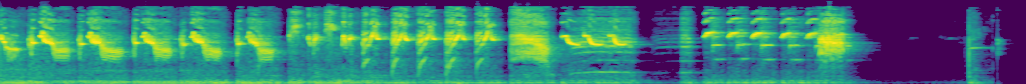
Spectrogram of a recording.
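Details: Javan myna decoy call, a female calling a male: a rapid run of harsh, buzzy chattering notes about two per second, broken by a grating burst and some clipped whistles, then a pause and a faint final note.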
